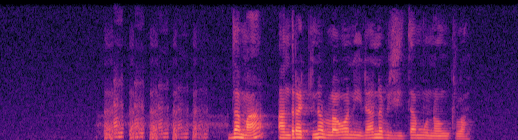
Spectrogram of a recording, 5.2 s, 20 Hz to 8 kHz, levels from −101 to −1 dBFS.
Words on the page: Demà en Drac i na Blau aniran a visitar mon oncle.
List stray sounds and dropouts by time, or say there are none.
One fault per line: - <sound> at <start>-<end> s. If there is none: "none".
- laugh at 1.0-2.1 s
